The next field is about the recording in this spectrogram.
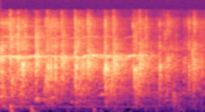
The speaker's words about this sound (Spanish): Otro fuerte aplauso para mis patrocinadores. Grupo Corona.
